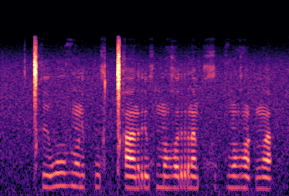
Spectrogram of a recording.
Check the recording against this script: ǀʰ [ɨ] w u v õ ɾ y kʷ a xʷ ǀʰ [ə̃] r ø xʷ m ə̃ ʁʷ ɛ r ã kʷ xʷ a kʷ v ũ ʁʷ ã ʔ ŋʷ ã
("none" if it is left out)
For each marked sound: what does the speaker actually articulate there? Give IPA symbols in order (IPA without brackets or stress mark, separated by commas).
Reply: ɨ, ã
